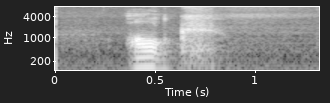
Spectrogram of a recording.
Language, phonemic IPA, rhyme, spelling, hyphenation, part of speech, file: Dutch, /ɑlk/, -ɑlk, alk, alk, noun, Nl-alk.ogg
- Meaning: 1. an auk; a member of the Alcidae 2. the razorbill (Alca torda)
